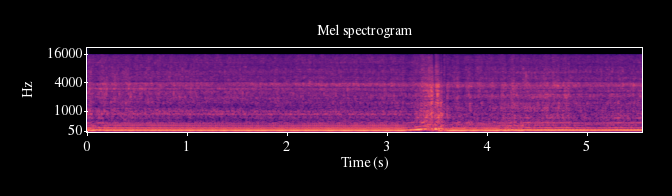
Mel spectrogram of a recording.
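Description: Apollo Intensa Emozione's 6.3-litre naturally aspirated V12 idling steadily, with one short, sharp throttle blip a little past halfway that rises and drops straight back to idle.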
